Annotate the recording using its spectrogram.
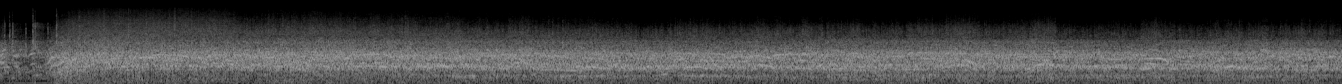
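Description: A crowd cheers and shouts excitedly.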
